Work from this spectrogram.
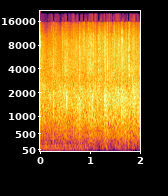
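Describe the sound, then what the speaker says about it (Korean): A church congregation at a Sunday afternoon service claps together in steady, sustained applause, a dense wash of hand claps that fills the room without letting up. "하나님께 감사의 박수 올려드립시다."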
